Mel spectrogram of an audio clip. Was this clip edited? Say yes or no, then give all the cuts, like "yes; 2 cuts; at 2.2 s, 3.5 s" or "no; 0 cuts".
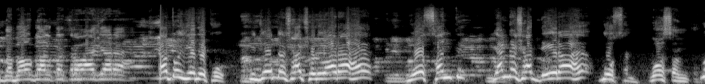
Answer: yes; 1 cut; at 1.6 s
